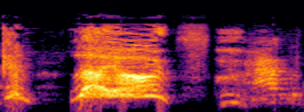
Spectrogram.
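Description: A girl's loud, drawn-out wail lasting under a second, its pitch dropping at the end, with a short vocal burst just before it.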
